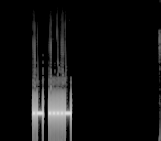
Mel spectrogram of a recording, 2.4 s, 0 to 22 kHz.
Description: Morse code, heard as a keyed tone, about 40 wpm, 700 Hz. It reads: A4
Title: Common Cut Numbers - 2-Digit 40wpm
